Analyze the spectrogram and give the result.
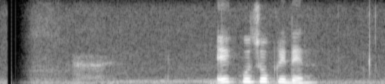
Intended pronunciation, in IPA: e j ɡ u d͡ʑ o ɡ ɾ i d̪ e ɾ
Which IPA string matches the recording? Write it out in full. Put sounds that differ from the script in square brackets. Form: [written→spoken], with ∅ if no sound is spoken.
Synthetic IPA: e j [ɡ→k] u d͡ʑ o [ɡ→k] ɾ i d̪ e ɾ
